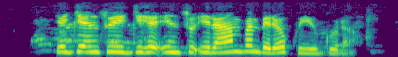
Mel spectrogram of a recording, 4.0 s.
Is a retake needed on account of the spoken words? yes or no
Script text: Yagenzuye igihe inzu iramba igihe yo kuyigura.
yes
